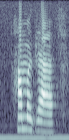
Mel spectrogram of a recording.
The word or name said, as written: homograph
